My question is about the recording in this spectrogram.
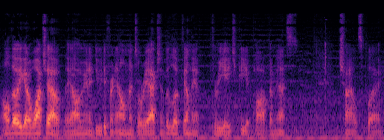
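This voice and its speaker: Rumbling low and level in tone, a streamer speaks at a brisk clip while playing a game for his audience. His commentary is casual and full of slang, musing to himself, over background game music.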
